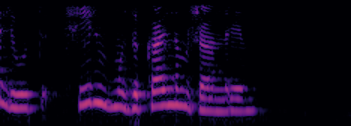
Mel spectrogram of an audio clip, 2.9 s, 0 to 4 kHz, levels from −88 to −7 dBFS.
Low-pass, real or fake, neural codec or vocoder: 3.6 kHz; real; none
